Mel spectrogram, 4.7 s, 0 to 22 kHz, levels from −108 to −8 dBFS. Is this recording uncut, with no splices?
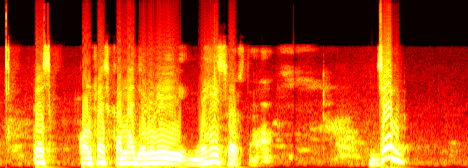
yes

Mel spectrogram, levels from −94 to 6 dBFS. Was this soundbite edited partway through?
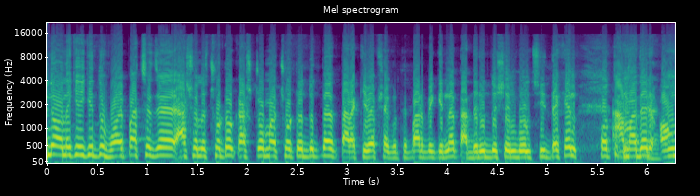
no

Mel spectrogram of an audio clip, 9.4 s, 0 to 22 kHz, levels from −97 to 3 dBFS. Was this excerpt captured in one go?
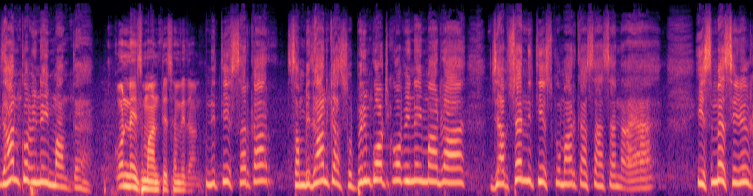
no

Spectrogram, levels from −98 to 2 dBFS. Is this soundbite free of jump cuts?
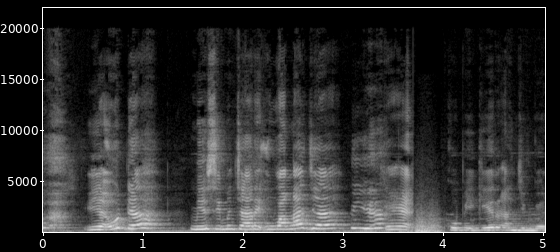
no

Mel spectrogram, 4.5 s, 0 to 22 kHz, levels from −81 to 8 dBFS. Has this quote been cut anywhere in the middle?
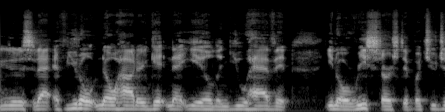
no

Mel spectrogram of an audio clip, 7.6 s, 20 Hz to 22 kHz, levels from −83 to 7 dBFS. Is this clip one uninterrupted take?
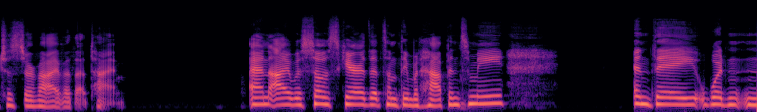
no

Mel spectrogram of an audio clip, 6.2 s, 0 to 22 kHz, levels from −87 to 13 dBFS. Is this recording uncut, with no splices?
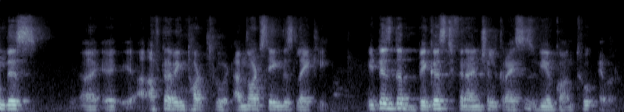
yes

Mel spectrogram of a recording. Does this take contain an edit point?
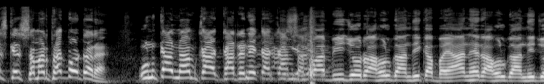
yes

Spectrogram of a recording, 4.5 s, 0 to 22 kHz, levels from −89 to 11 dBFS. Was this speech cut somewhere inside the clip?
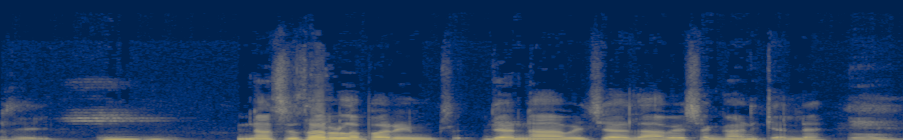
yes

